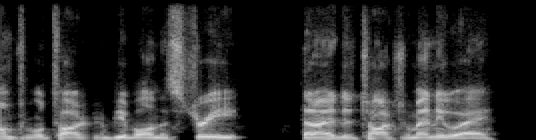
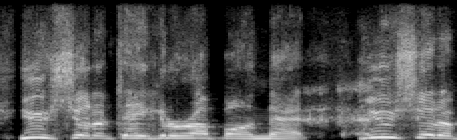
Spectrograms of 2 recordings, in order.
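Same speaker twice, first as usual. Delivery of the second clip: mocking friends; 6 semitones higher than usual. Comedian voicing friends scolding him for refusing the wine. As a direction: rub it in like jeering buddies.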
